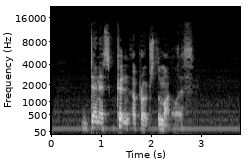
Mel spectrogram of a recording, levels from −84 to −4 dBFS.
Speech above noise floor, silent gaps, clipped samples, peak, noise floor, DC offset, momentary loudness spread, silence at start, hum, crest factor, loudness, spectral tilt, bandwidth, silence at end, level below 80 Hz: 25 dB; none; under 0.1%; -8 dBFS; -52 dBFS; under 0.1%; 17 LU; 0.6 s; none; 22 dB; -27 LUFS; -3.5 dB/octave; 14.5 kHz; 0.9 s; -68 dBFS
